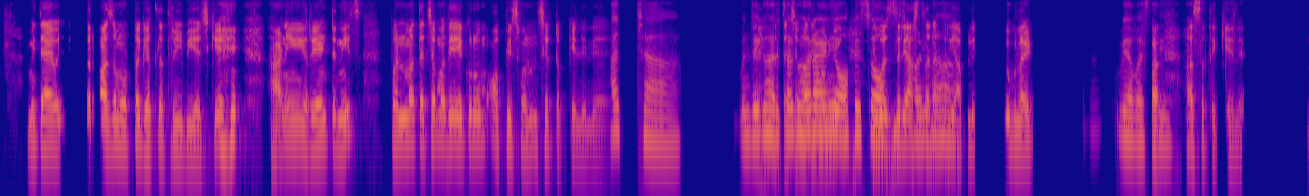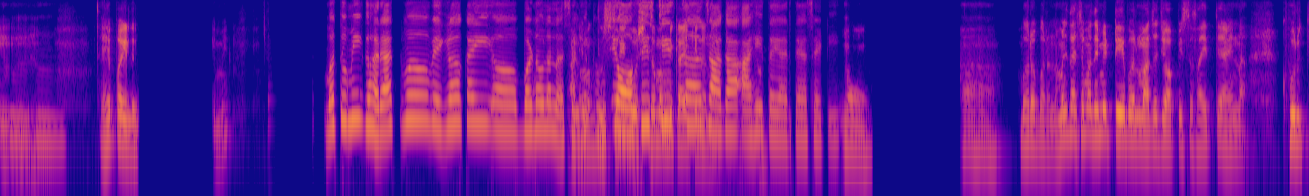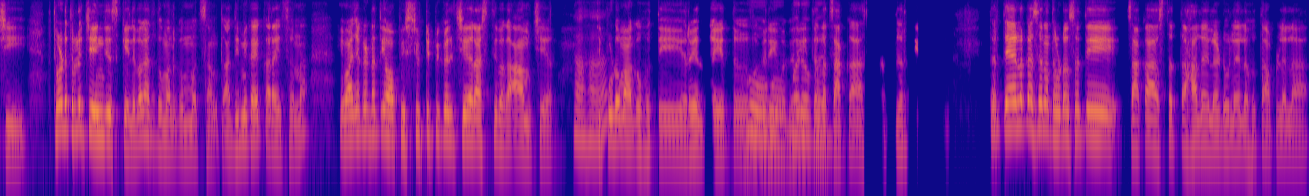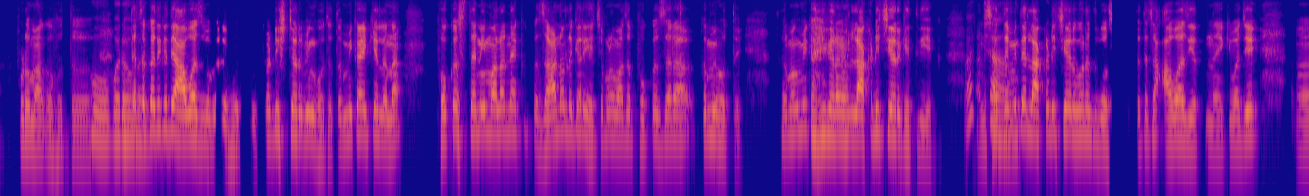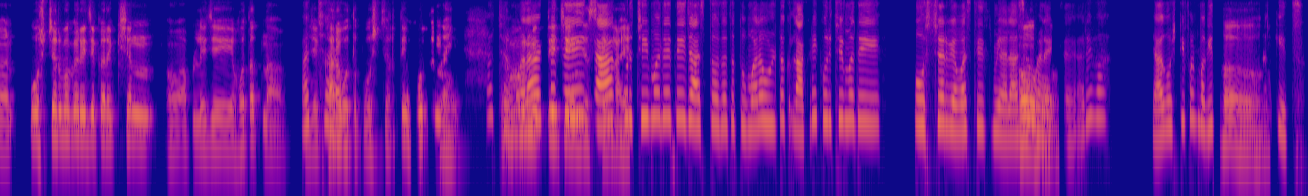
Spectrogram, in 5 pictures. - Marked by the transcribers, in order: laughing while speaking: "बी-एच-के"; in English: "रूम"; other background noise; chuckle; other noise; in English: "चेअर"; in English: "आर्म चेअर"; in English: "डिस्टर्बिंग"; laughing while speaking: "काही केलं"; anticipating: "अच्छा!"; in English: "चेअर"; in English: "चेअरवरच"; in English: "करेक्शन"
- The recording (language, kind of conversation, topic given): Marathi, podcast, तुम्ही लक्ष केंद्रित ठेवण्यासाठी योग्य वातावरण कसे तयार करता?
